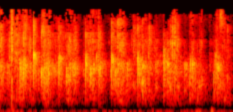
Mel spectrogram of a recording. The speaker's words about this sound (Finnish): annetaan vähän aplodeja.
